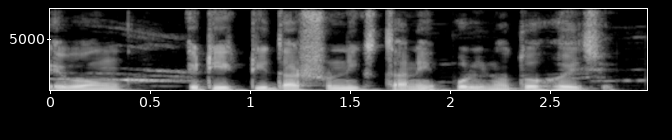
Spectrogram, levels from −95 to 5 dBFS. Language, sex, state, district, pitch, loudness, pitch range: Bengali, male, West Bengal, Dakshin Dinajpur, 115 Hz, -18 LUFS, 105-125 Hz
